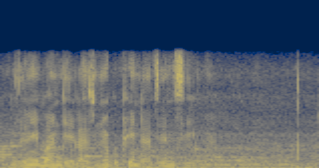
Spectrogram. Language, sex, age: Xhosa, male, 31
